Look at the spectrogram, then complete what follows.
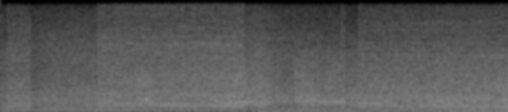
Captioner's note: engine roaring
